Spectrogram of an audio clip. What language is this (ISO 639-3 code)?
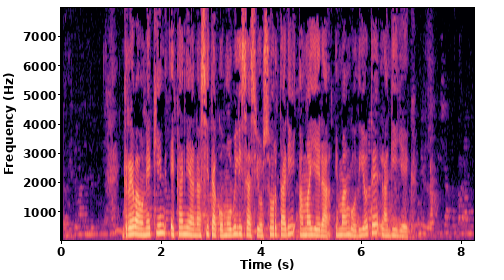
eus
